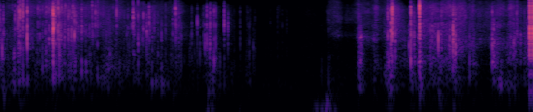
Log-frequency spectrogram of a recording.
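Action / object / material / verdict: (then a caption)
scrape / glossy paper magazine pages / paper / none. Fingertips and long nails crumple, rub and press the thin pages of a glossy paper magazine, making bright, crackling crinkles. The dense crackle runs for about a second and a half and falls to near silence around the two-second mark. It then resumes in a second burst of crisp crumpling that lasts until the end.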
